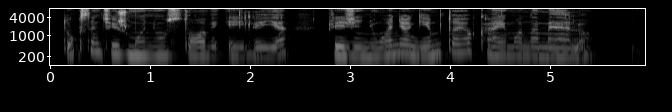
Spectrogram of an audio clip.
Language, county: Lithuanian, Klaipėda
